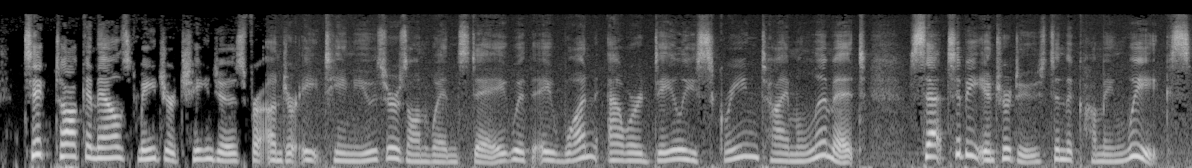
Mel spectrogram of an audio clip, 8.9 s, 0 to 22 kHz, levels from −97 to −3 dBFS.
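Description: From 0.0 to 2.0 s, overdone noise removal strips bands near the noise floor. Quiet speech vanishes with them, leaving speech over twinkling near-silence. Room noise sits about 23 dB below.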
